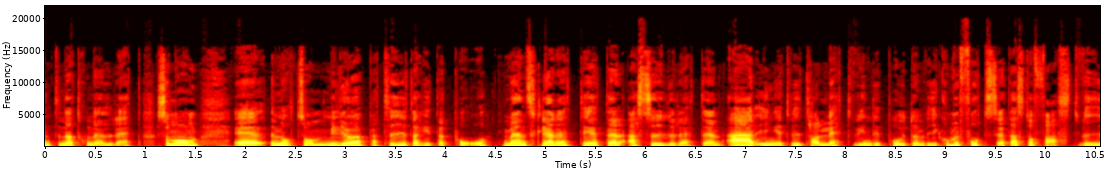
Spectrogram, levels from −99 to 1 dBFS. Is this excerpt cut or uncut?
cut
